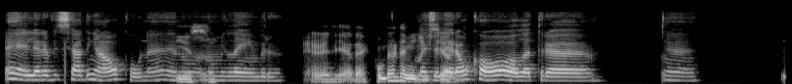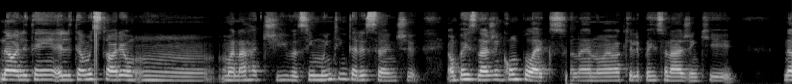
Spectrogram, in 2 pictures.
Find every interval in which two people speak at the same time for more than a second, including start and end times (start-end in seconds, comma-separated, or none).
none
